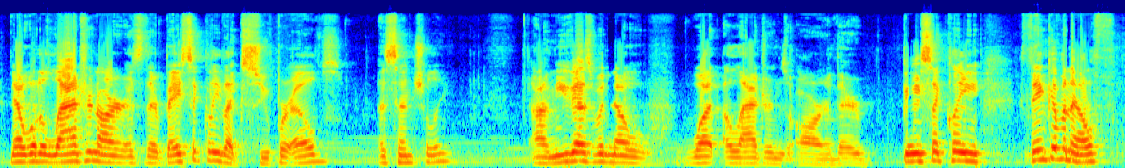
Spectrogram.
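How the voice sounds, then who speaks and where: A man's voice: fairly high pitch, fairly bright tone. Rambling man running a tabletop game. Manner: rambling, many fillers. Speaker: game master.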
